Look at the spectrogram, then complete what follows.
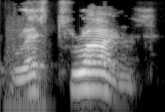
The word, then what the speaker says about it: restaurant: difference there restaurants because remember English is not you don't pronounce everything the way is written so it's restaurants okay let's try it because the pronunciation is somewhat different because the origin of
